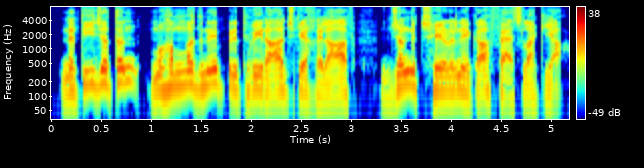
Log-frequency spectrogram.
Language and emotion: Urdu, neutral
